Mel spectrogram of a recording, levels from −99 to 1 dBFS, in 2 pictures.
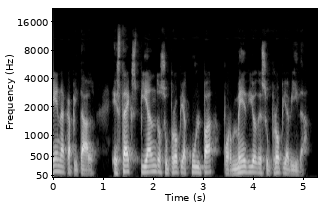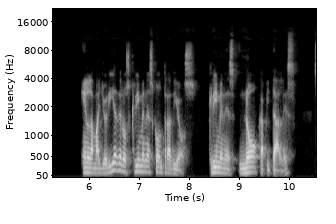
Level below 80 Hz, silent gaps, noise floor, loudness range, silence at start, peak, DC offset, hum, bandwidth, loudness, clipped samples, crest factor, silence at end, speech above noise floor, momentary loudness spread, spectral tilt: -64 dBFS; none; under -90 dBFS; 2 LU; 0 s; -2 dBFS; under 0.1%; none; 12.5 kHz; -23 LUFS; under 0.1%; 20 dB; 0 s; over 68 dB; 13 LU; -6 dB/octave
